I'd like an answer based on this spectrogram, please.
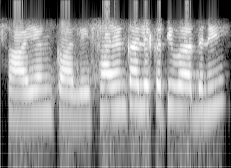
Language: Sanskrit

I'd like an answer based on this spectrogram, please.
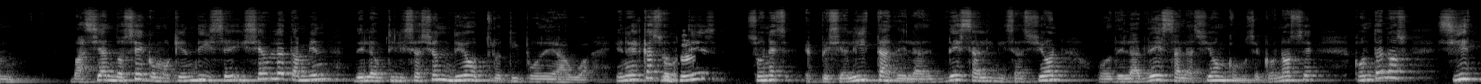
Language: Spanish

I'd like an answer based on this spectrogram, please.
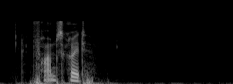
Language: Danish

